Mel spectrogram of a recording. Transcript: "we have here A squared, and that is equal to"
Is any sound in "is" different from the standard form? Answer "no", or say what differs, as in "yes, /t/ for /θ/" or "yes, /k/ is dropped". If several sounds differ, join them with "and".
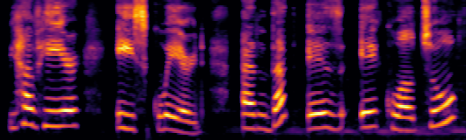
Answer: no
